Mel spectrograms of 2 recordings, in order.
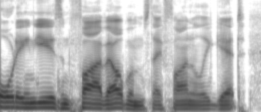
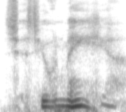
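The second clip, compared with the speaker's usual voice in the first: much softer, intimate aside; 5 semitones higher, 11 dB quieter than usual. Real, not acted. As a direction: drop right down, as if confiding in one listener. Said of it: "now it's much more intimate".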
